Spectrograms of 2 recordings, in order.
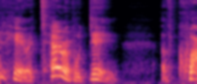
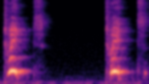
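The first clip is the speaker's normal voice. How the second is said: very high, louder owl call; 6 dB louder than usual. Acted. Olive calling from high in her tree. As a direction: call up into the night sky. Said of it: "called out".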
